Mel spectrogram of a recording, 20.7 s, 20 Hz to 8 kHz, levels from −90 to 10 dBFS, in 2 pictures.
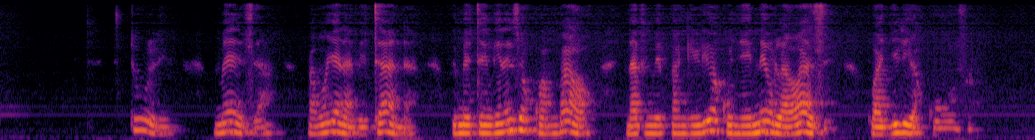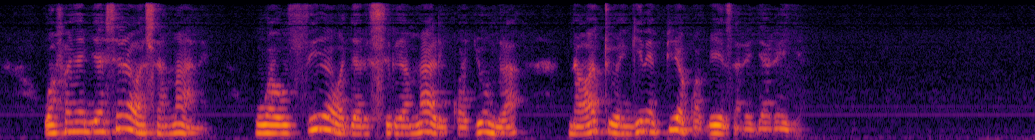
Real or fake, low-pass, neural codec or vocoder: fake; 7.2 kHz; autoencoder, 48 kHz, 128 numbers a frame, DAC-VAE, trained on Japanese speech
